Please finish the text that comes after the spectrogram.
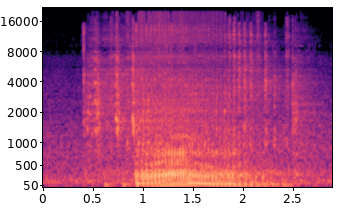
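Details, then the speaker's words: Venom Shop X20 with Nibbi carburetor gummed by stale fuel: engine catches, runs rough and uneven about two seconds, then stalls right away; can't hold revs, dies off throttle because the carb and jet are really dirty, to be cleaned. "And it stalled right away. Let's try it again. See, I can't keep a proper rev. And if I let go of the handle, it just wants to die. And that's because the carb is and the jet is really dirty."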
